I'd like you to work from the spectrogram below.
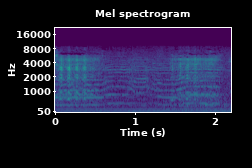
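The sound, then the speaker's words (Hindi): Young kids of spotted goats bleat in a steady, wavering chorus, their thin cries overlapping and pulsing at the start, over a faint low background hum. “तूने चितकबरी बकरियों के नन्हे मेमने देखे ये कैसे मिमियाते हैं”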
